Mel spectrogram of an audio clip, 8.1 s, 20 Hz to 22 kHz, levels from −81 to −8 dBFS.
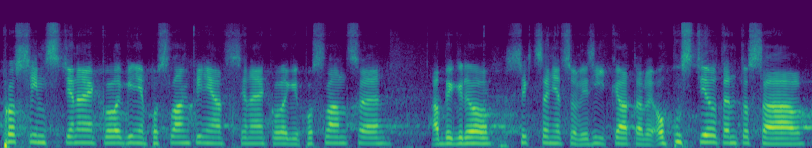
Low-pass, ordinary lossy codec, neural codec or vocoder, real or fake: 10.8 kHz; Opus, 16 kbps; autoencoder, 48 kHz, 32 numbers a frame, DAC-VAE, trained on Japanese speech; fake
